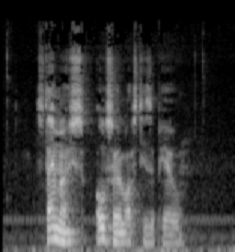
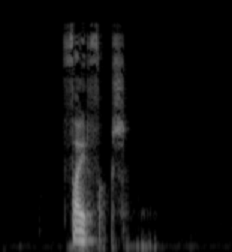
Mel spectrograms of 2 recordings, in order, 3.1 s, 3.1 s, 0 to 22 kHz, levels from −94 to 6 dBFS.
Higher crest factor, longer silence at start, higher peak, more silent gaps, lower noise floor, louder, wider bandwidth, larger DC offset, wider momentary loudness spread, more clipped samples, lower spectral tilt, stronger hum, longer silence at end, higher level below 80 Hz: second, 20 dB vs 26 dB; second, 0.4 s vs 0.85 s; first, -2 dBFS vs -16 dBFS; neither; second, -51 dBFS vs -90 dBFS; first, -19 LUFS vs -37 LUFS; about the same, 16 kHz vs 16 kHz; neither; about the same, 16 LU vs 18 LU; neither; about the same, -4.5 dB/octave vs -4.5 dB/octave; neither; second, 0.7 s vs 1.45 s; first, -54 dBFS vs -70 dBFS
